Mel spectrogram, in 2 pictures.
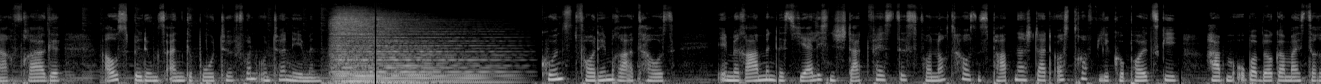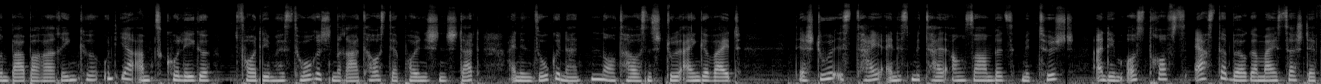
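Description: Gap between chunks at 3.74, 7.77, 11.79, 15.81, 19.84 and 23.86 s: silent holes of about 23 ms join 4-second chunks, which fits codec padding, heard as short dropouts.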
